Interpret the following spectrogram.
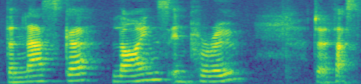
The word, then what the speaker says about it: Nazca: showed me this morning was the excuse my pronunciation if I get this wrong the Nazca lines in Peru don't ask the way pranaya pronounce it na Zed CA Nazca lines in Peru we've probably all seen those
